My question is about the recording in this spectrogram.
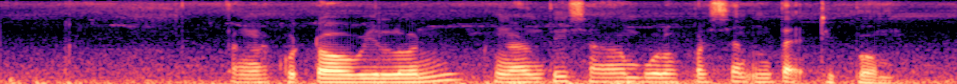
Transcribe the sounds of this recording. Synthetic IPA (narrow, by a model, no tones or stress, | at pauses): t̪əŋahkuʈ̪ɔwilʊnŋant̪isaŋampulʊhpərsɛnnt̪ɛ̰ʔd̪̥i̤b̥ɔ̤m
